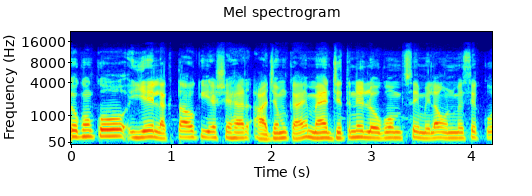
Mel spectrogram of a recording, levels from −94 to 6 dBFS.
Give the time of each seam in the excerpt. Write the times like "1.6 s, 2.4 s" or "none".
none

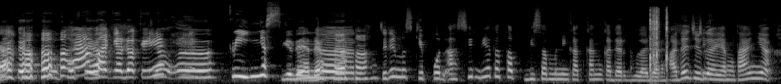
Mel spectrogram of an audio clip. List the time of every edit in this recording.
6.7 s

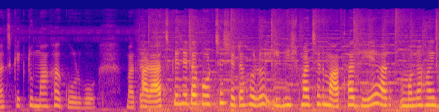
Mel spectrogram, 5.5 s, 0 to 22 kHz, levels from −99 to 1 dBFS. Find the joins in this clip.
1.6 s

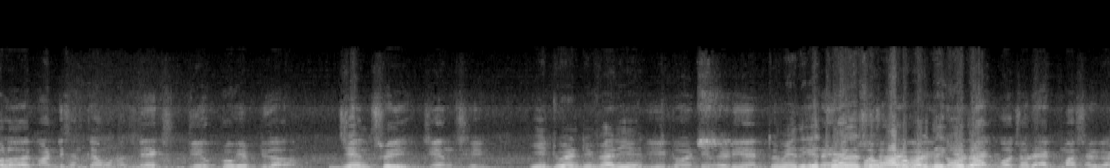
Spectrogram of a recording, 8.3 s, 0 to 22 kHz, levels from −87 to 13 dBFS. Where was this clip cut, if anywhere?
0.9 s

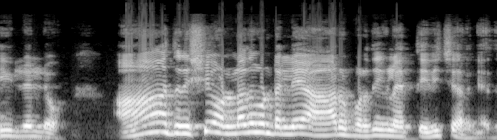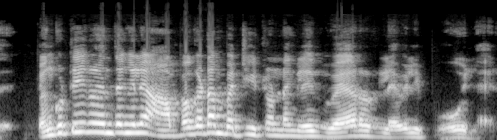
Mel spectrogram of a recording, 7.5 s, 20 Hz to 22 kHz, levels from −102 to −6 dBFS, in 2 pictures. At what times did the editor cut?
none

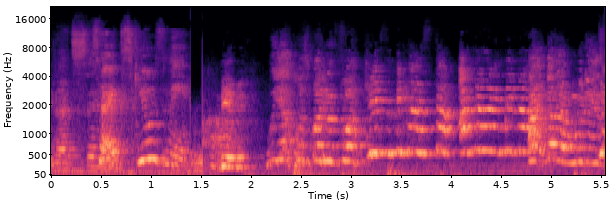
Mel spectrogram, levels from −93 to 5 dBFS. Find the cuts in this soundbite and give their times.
1.3 s

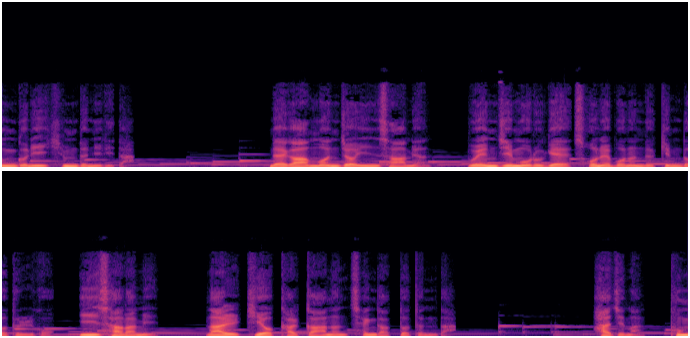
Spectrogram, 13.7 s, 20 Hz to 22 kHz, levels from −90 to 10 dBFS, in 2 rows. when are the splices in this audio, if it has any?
1.3 s, 2.6 s

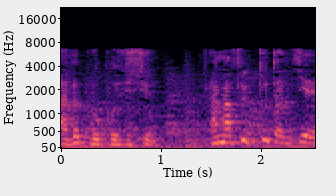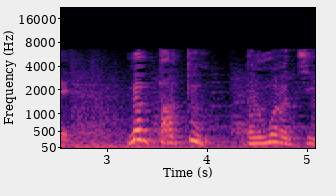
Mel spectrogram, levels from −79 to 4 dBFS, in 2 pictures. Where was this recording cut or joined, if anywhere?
none

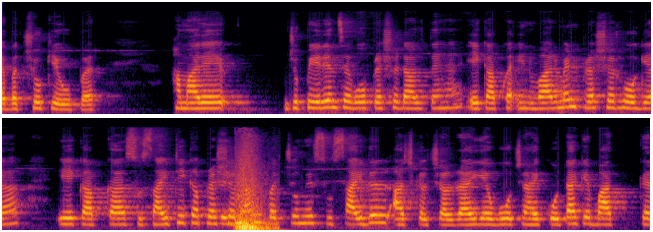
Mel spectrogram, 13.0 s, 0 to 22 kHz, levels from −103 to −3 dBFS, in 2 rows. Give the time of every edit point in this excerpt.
8.7 s

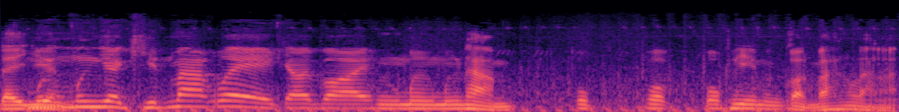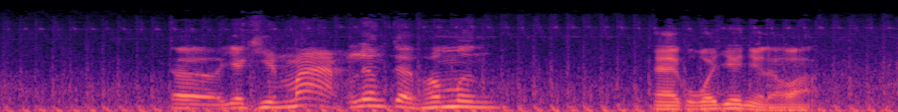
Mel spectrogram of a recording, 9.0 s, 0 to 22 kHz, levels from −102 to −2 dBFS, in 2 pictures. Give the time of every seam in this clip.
none

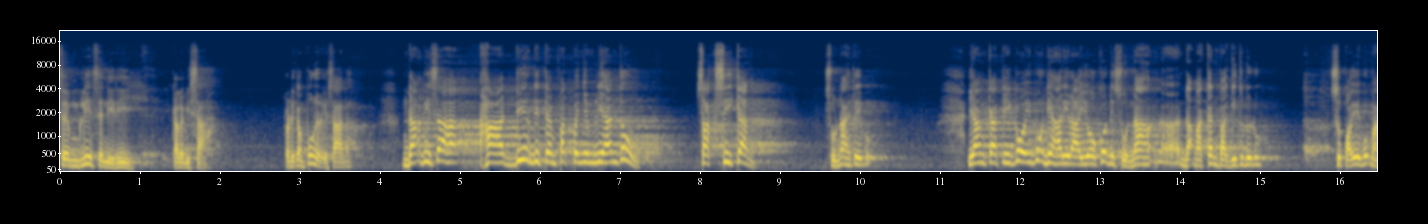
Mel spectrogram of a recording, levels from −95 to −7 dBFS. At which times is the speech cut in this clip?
none

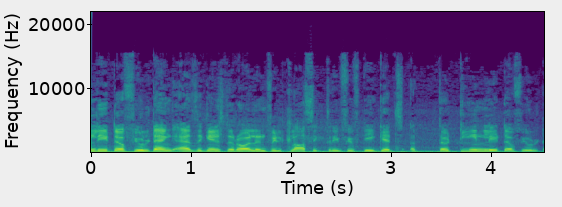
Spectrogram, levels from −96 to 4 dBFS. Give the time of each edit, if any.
none

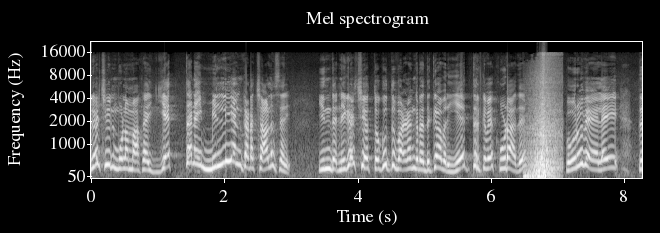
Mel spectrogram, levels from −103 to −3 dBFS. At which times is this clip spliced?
6.8 s

